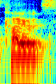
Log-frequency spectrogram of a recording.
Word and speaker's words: coyote: has coyotes living within them. Okay, so see, you said coyotes, right? So we are used to saying coyotes, but the correct pronunciation is coyote? Either one. Okay, either one works.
